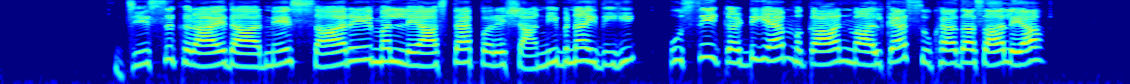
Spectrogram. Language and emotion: Dogri, happy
